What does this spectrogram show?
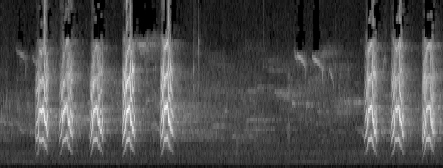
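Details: Alexandrine parakeet giving five loud, grating screeches at a steady pace, a quiet gap of nearly three seconds, then three more matching calls.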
